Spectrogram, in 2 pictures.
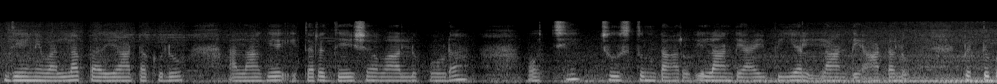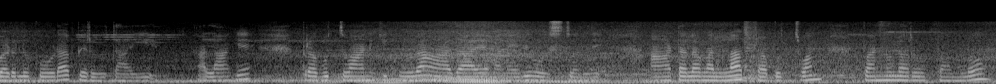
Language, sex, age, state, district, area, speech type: Telugu, female, 30-45, Andhra Pradesh, Kurnool, urban, spontaneous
